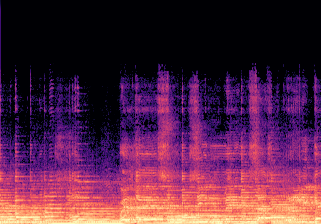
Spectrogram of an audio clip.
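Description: Live gospel band music: electric and acoustic guitars playing over a steady bass line, with a quick rising glide about two and a half seconds in.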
